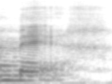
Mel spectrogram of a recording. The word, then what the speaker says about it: mer: The sea, and you pronounce the R, la mer.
